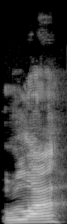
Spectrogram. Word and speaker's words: Ole: So I do understand that this, along with Gator saying that he pronounces it Ulla, means that his real name is Ole Munch.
